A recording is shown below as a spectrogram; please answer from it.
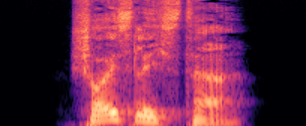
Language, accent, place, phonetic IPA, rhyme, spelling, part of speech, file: German, Germany, Berlin, [ˈʃɔɪ̯slɪçstɐ], -ɔɪ̯slɪçstɐ, scheußlichster, adjective, De-scheußlichster.ogg
- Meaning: inflection of scheußlich: 1. strong/mixed nominative masculine singular superlative degree 2. strong genitive/dative feminine singular superlative degree 3. strong genitive plural superlative degree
